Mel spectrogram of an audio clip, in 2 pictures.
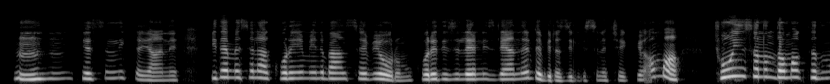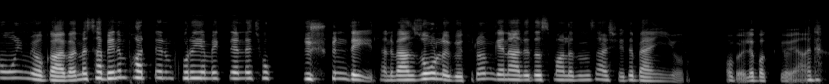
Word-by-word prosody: Hı 235 -4 +2
hı. 265 +2 -3
Kesinlikle 275 +1 -6
yani. 195 -1 -7 0.3
Bir 285 - -4
de, 330 - +4
mesela, 315 -2 -3
Kore 275 0 -1
yemeğini 280 0 -6
ben 265 0 -1
seviyorum. 245 -8 0
Kore 230 +4 +2
dizilerini 240 0 +1
izleyenlerin 240 +4 -3
de, 245 -5 +3
biraz 180 -2 -5
ilgisini 180 +2 -14
çekiyor, 185 +3 -12
ama, 335 - +2 0.3
çoğu 330 +5 +6
insanın 365 -3 0
damak 325 +1 +4
tadına 295 -2 -2
uymuyor 290 -6 0
galiba. 190 -1 +4
Mesela 250 +3 +3
benim 300 +3 +5
partnerim, 305 -2 +1
Kore 290 +1 +1
yemeklerine 280 0 0
çok 285 +1 -6 0.3
düşkün 255 +1 -1
değil. 210 -8 +3
Hani, 200 -1 -7
ben 210 0 +5
zorla 250 +1 +5
götürüyorum. 220 +8 -4
Genelde 220 -2 +1
de, - - +1
ısmarladığınız 210 -1 -3
her 220 -3 -4
şeyi 185 -3 -13
de 205 -2 -4
ben 175 -2 -1
yiyorum. 150 - -16 0.3
O, - - -11
böyle, 180 +2 -7
bakıyor 175 -1 -10
yani. 205 0 -8
245 Hz, 175 wpm, -23 LUFS, 205-285 Hz, 0.3 s, çoğu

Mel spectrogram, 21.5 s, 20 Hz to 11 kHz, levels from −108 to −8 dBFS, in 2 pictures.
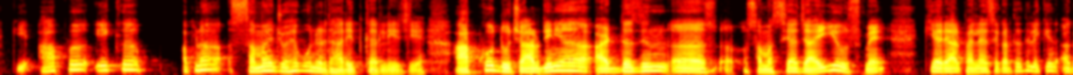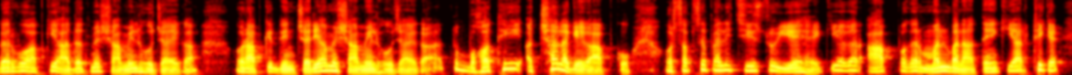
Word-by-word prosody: कि - - -7
आप 145 +3 -4 0.3
एक 160 +2 -2 0.6
अपना 175 +2 0 0.2
समय 130 +4 +2
जो 135 -2 -2
है 135 - 0
वो 145 0 -4
निर्धारित 95 -6 -1
कर 85 -2 -2
लीजिए। 80 0 -7 0.3
आपको 105 +11 +5
2-4 115 -5 +5
दिन 125 +5 +5
या 155 -2 +5
8-10 110 +3 +4
दिन 140 +2 +2
अ, 110 -3 +4
स - - -15 0.4
समस्या 100 +4 +1
जाएगी 110 - +4
उसमें, 105 -6 0 0.4
कि 125 - 0
अरे, 110 -1 +6
यार 110 - +5
पहले 110 -1 +1
ऐसे 110 - -4
करते 110 +4 -3
थे 145 - -8
लेकिन 140 +1 -3
अगर 120 +3 -1
वो 135 +2 -1
आपकी 125 +3 -2
आदत 110 - -3
में 130 - -1
शामिल 100 -1 -2
हो 105 -4 -2
जाएगा 85 -1 -4 0.4
और 120 - +2
आपकी 100 +5 +1
दिनचर्या 100 +6 +1
में 150 -1 +3
शामिल 95 -2 0
हो 95 -1 -4
जाएगा, 90 -1 -4 0.3
तो 205 - -3
बहुत 130 - -1
ही 210 +1 -1
अच्छा 200 - +1
लगेगा 90 - +2
आपको। 85 0 -5 0.3
और - - 0
सबसे 150 +4 -3
पहली 165 0 -2
चीज़ 150 -3 -5
तो 155 -4 -2
ये 115 0 0
है 90 -4 -6
कि 145 - -8
अगर 155 0 -3
आप - - 0
अगर 140 0 -1
मन 120 +4 +2
बनाते 95 -2 +1
हैं, 115 +1 -3
कि 150 +5 -5
यार, - - +1
ठीक 175 -3 0
है 155 - +2
120 Hz, 195 wpm, -24 LUFS, 100-145 Hz, 0.6 s, अरे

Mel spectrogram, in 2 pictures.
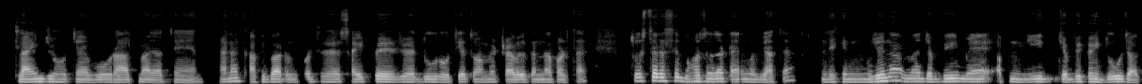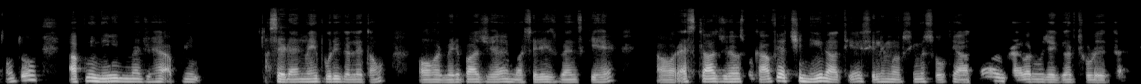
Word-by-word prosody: Client 125 +1 +3
जो 125 -2 0
होते 120 0 -6
हैं 115 - 0
वो 115 +1 -2
रात 110 0 0
में 115 - +1
आ 110 - 0
जाते 110 +1 -5
हैं, 105 -1 -6 0.2
है 120 - -2
ना? 150 +1 +1
काफ़ी 120 -4 -5
बार 120 -1 +2
उनको 115 +2 -5
जो 125 0 -9
है 120 -1 -1
साइट 120 0 -3
पे 120 -2 +4
जो 120 +1 -2
है 120 - +1
दूर 120 0 -1
होती 115 +1 -3
है 115 - +2
तो 115 - -6
हमें 120 +1 -4
ट्रैवल 115 0 +1
करना 115 +1 -3
पड़ता 115 -2 -5
है - - -7 0.4
तो 165 - 0
इस 165 -1 -3
तरह 165 -1 +7
से 165 +1 +1
बहुत 140 -1 0
ज़्यादा 135 +1 +3
टाइम 120 +2 -1
लग 115 - -4
जाता 110 +9 -3
है 185 - -9 0.3
लेकिन 120 0 -3
मुझे 125 +5 +5
ना 180 +2 +2
मैं 140 0 0
जब 130 -2 0
भी 135 +1 +4
मैं 130 -1 +2 0.2
अपनी 130 -1 -2
नींद 130 +2 0
जब 115 -2 +1
भी 130 - +2
कहीं 130 -1 +1
दूर 125 +3 +4
जाता 105 0 -1
हूँ 140 - -3
तो, 215 +4 +1 0.3
अपनी 125 +6 +5
नींद 140 0 +5
में 135 -1 +1
जो 125 -1 -7
है 135 +1 0
अपनी 120 -5 -4 0.7
सेडान 120 0 +3
मैं 125 - +1
ही 135 - +2
पूरी 125 +1 +3
कर 115 - -1
लेता 115 0 -2
हूँ - - -6 0.3
और 110 0 +1
मेरे 110 +2 0
पास 120 -1 +4
जो 115 -1 -4
है 130 - +1
मर्सिडीज़ 115 +1 -1
बेंज 110 0 -1
की 110 - -4
है 115 +2 -3 0.4
और 105 0 0
एस 125 - +1
क्लास 130 0 +6
जो 130 0 -1
है 130 - +4
उसमें 135 +2 -3
काफ़ी 130 +8 +4
अच्छी 150 -1 +2
नींद 140 +3 +5
आती 115 -2 +1
है 140 - -1
इसीलिए 125 -2 -3
मैं 120 -2 -1
उसी 120 +1 -7
में 130 - -1
सो 115 -3 -4
के 125 - -2
आता 110 +9 -1
हूँ - - -2
और 165 - +2
ड्राइवर 120 -1 +1
मुझे 115 -1 0
घर 110 +1 -2
छोड़ 105 -1 -3
देता 105 -1 -3
है, - - -23
120 Hz, 275 wpm, -23 LUFS, 115-130 Hz, 0.7 s, तरह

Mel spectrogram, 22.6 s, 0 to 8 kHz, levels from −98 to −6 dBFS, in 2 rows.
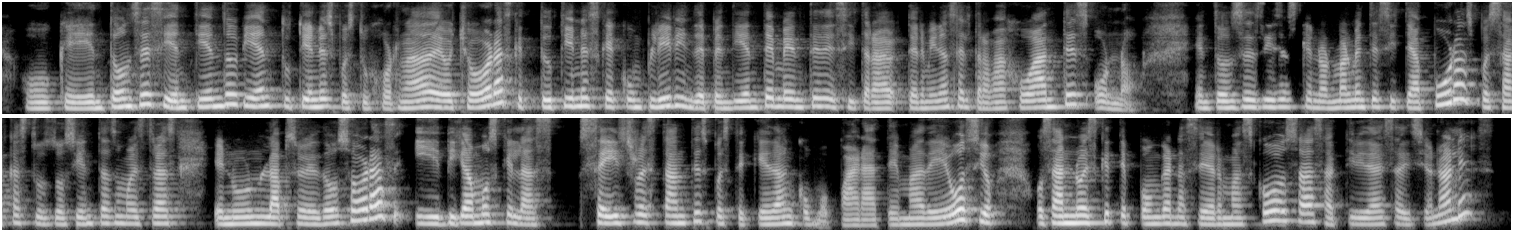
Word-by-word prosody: Okey. 160 0 -2
Entonces, 205 +10 +3
si 215 -7 +2
entiendo 205 +8 +3
bien, 225 -2 +1
tú 210 -3 -5
tienes, 205 0 +3
pues, 170 -4 -5
tu 160 - -6
jornada 170 +5 0
de 190 -2 +5
8 180 +1 +1
horas 290 +10 +5
que 205 - -4
tú 195 -1 0
tienes 220 +1 +1
que 205 -3 -1
cumplir 200 +2 +1
independientemente 190 +2 +1
de 210 -2 0
si 185 -3 -6
tra 165 -1 -2
terminas 175 +4 -3
el 200 -2 -2
trabajo 170 +1 -3
antes, 200 +8 +1
o 175 - -2
no. 145 -5 -7 0.4
Entonces, 180 +3 0
dices 195 0 -1
que 200 -1 -5
normalmente 180 +3 0
si 190 -2 -7
te 180 -1 -3
apuras, 275 - +2
pues, 190 -1 -4
sacas 185 +2 -4
tus 175 -4 -6
200 180 +3 -3
muestras 185 0 -2 0.3
en 170 0 +1
un 180 +1 +2
lapso 175 0 0
de 170 -1 0
2 185 +4 0
horas, 335 +8 +5
y 180 -1 +1
digamos 190 +4 +2
que 210 -1 -3
las 160 -2 -3
6 195 -1 +1
restantes, 210 +1 -1
pues, 185 -5 -7
te 160 -3 -8
quedan 170 +3 0
como 165 -3 -9
para 145 0 -4
tema 160 +2 -3
de 170 +3 0
ocio. 250 -4 +4 0.3
O 185 - -2
sea, 190 +1 +4
¿no 195 +1 +7
es 200 0 +3
que 230 - -2
te 200 -4 -6
pongan 185 -1 -2
a - - -3
hacer 170 -1 -3
más 165 0 -4
cosas, 240 0 +1
actividades 165 +1 -4
adicionales? 190 - -2
185 Hz, 195 wpm, -23 LUFS, 170-205 Hz, 0.4 s, no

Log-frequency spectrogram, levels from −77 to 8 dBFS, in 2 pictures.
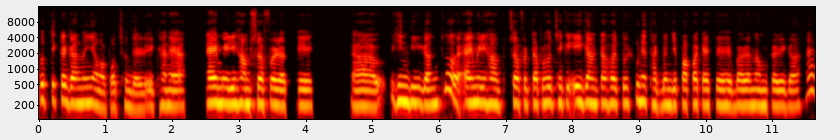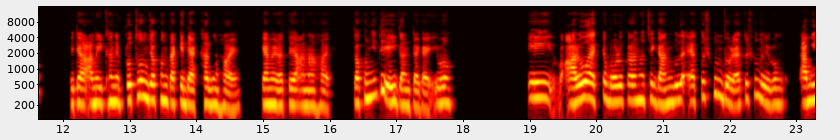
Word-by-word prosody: প্রত্যেকটা 250 0 -2
গানই 220 0 0
আমার 180 -3 -3
পছন্দের। 180 -1 -5 0.2
এখানে 195 +2 -6 0.5
অ্যা 225 - +2
'এ - - +7
মেরি 215 0 +1
হামসফর' 210 0 0
আছে। 195 +1 -11 0.8
আ - - -5 0.6
হিন্দি 235 -2 +1 0.2
গান 205 0 +1
তো। - - -6 0.3
'এ - - +3
মেরি 220 -1 -1
হামসফর' 215 +1 -2
তারপর 215 0 0
হচ্ছে 225 0 -5
কি 220 - -3
এই 235 - +3
গানটা 220 -1 0
হয়তো 220 0 0
শুনে 240 -1 -2
থাকবেন 210 0 -3
যে - - -1
'পাপা 205 +1 0
ক্যাহেতে 200 0 -3
হে 195 - 0
বারা 200 0 0
নাম 200 -1 -3
কারে 195 -1 -2
গা।' 190 0 -3
হ্যাঁ? 375 +1 -4 0.5
এটা 225 +2 +4 0.2
আমির 220 0 +1
খানের 235 -1 +1
১ম 255 +5 +5
যখন 250 0 +1
তাকে 220 +1 +3
দেখানো 215 +2 +2
হয়, 170 -4 +1 0.4
ক্যামেরাতে 210 -1 +1 0.2
আনা 195 0 -1
হয়। 190 - -3 0.4
তখন 220 +5 +3
কিন্তু 320 +5 +2
এই 230 - +4
গানটা 195 -2 0
গায় 335 - +1
এবং 225 +1 +2 1.3
এই 280 0 +5 0.3
বা - - -5
আরো 225 +4 +8 0.2
একটা 280 +4 -3
বড় 235 +1 +5
কারণ 245 0 +3
হচ্ছে 250 +2 -2
গানগুলা 225 +4 +2 0.2
এত 230 - -9 0.2
সুন্দর 280 -9 +1
এত 205 - -13
সুন্দর! 305 -7 -1
এবং 215 0 -3 0.4
আমি 235 +2 +4
215 Hz, 165 wpm, -20 LUFS, 205-235 Hz, 1.3 s, আরো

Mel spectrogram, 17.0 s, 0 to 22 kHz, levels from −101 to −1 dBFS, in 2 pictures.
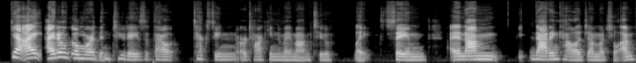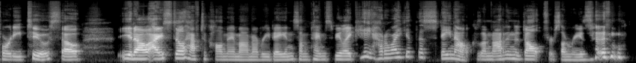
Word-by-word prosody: Yeah, 265 -4 +9
I 245 +2 +9
I 225 - +10
don't 285 -1 +2
go 230 -1 0
more 210 -2 -1
than 200 0 -11
2 200 +1 -14
days 160 -1 -5
without 165 -2 -8 0.2
texting 165 -4 -12
or 160 - -10
talking 160 -1 -11
to 155 - -14
my 150 -1 -10
mom, 140 0 -8
too, 150 -1 -13 0.3
like, - - -9 0.2
same. 155 -1 +1 0.3
And 170 +1 +2
I'm 180 -1 +4 0.3
y - - -21
not 175 -2 +3
in 180 +2 -2
college, 155 -5 -7
I'm 155 -1 -7
much 150 0 -12
li - - -12
I'm 160 +2 -1
42 165 +1 -3
so, 165 -1 0 0.5
you 215 - +1
know, 195 -1 +8
I 195 0 +9
still 225 0 -1
have 180 -4 -3
to 190 - -18
call 165 -2 -9
my 160 0 -9
mom 150 0 -7
every 155 0 -10
day 150 0 -4
and 165 +2 -11
sometimes 170 0 -10
be 180 0 -4
like, 170 0 -1
"Hey, 300 +1 -7
how 215 -4 -8
do 235 +2 -8
I 265 +1 -3
get 305 +2 -14
this 275 -1 -12
stain 210 0 -7
out? 185 - -3
'Cause - - -18
I'm 170 0 -8
not 175 +3 -4
an 210 -1 -9
adult 180 -2 -2
for - - -17
some 155 -1 -8
reason." 275 - -5
170 Hz, 220 wpm, -23 LUFS, 160-210 Hz, 0.5 s, I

